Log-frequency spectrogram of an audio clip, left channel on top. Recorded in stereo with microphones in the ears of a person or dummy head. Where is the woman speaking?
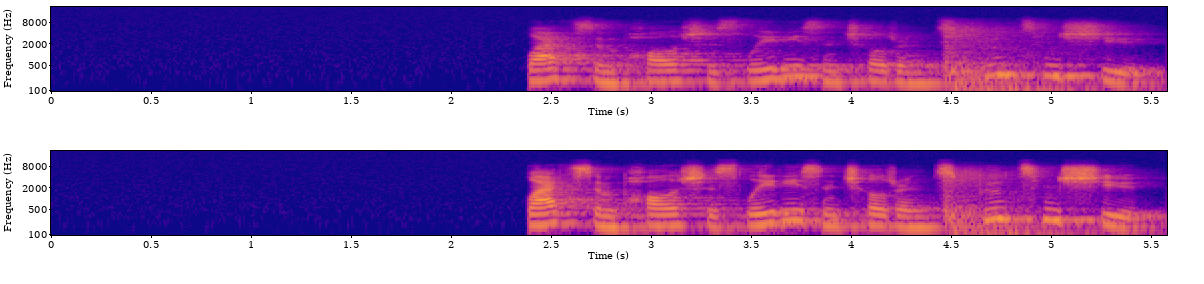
55° right (ahead or behind), 0.6 m.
